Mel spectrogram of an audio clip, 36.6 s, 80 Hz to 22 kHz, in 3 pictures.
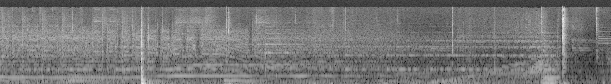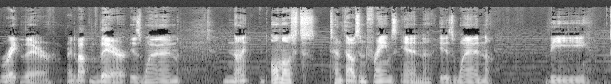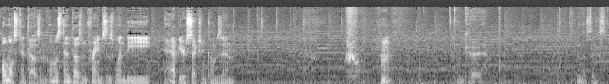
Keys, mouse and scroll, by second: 11.3 space, 33.5 click, 34.3 KP_0.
